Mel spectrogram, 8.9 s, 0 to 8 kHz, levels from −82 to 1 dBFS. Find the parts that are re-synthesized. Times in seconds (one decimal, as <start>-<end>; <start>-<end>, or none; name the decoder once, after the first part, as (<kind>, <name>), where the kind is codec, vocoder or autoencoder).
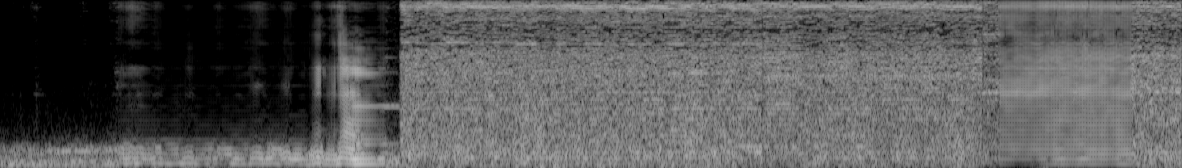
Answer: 0.9-2.9 (vocoder, BigVGAN v2); 7.5-8.5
